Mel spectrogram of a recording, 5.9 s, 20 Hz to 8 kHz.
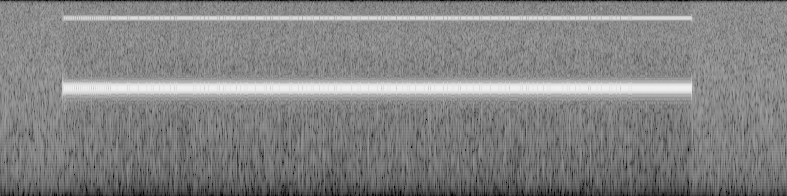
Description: PSK63 (62.5 baud), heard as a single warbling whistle, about 2000 Hz.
